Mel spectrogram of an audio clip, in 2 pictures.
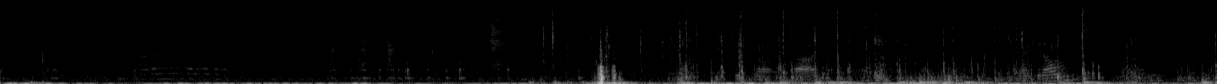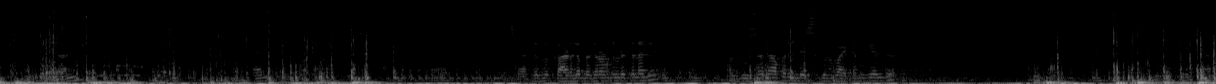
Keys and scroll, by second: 0.3 ctrl+c, 5.8 ctrl+v, 15.3 ctrl+s, 15.7 alt+Tab, 19.7 alt+Tab, 22.6 ctrl+c, 23.6 ctrl+v, 24.2 alt+Tab.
